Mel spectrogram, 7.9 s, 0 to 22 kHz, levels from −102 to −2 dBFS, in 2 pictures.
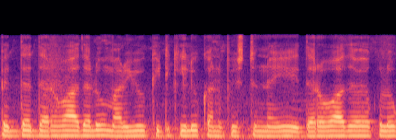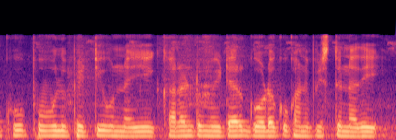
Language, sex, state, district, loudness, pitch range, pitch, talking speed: Telugu, male, Telangana, Mahabubabad, -16 LUFS, 130-140 Hz, 135 Hz, 100 wpm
